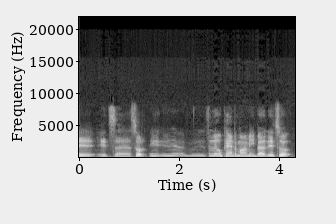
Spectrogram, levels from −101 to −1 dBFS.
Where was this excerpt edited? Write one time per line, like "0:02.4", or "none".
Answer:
none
